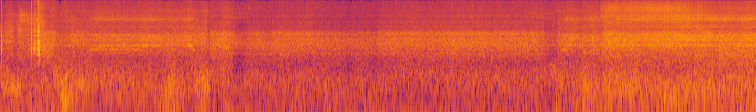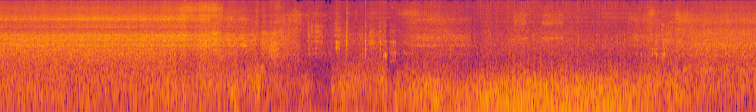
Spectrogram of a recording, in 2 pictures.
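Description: Wind rushing over the camera microphone of a paraglider in flight, a steady low rumble that gets louder near the end.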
